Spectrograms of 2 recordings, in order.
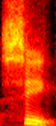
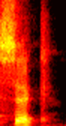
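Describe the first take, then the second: First: The word is not said like 'sick'. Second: The word is said like 'sick'.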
